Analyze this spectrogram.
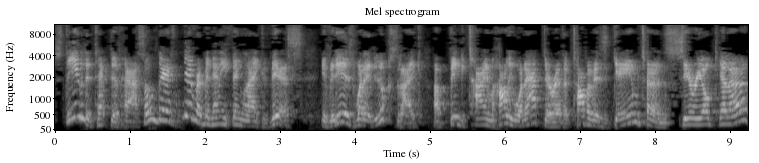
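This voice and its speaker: A female-sounding voice does a put-on character voice, fairly high in pitch. The pace is moderate, with hardly any pauses. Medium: solo performance.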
